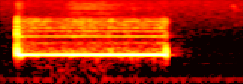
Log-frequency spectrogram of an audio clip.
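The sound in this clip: A telephone tone sounds as a call is placed: a single steady, mid-pitched electronic beep lasting about a second, then silence.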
